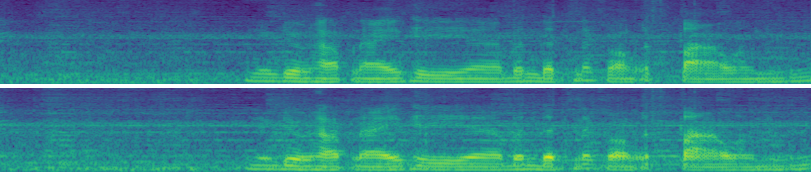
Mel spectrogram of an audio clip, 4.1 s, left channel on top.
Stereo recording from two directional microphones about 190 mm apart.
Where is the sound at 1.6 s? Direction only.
30° left (ahead or behind).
